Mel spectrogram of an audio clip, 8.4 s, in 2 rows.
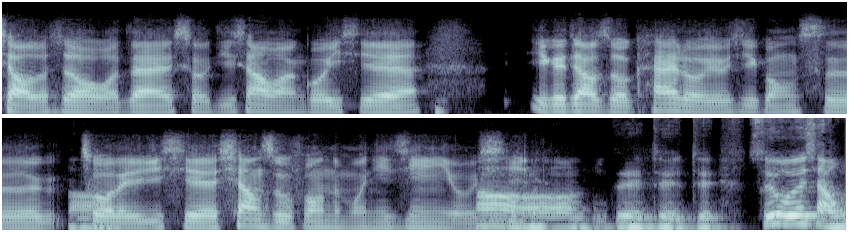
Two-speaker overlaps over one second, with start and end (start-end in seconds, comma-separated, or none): none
